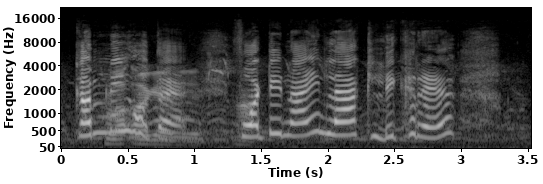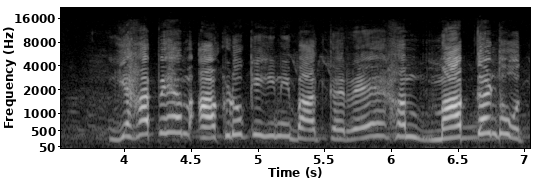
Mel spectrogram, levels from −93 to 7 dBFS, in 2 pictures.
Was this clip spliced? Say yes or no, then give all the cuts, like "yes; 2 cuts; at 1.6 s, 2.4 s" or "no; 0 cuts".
no; 0 cuts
